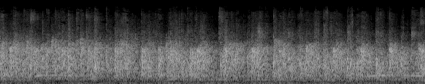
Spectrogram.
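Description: Audience applauding: many people clapping together, a dense and steady patter.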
